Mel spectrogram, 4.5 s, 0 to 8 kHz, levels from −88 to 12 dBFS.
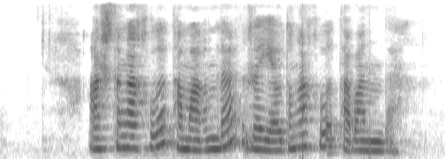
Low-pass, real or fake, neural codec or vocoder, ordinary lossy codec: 7.2 kHz; real; none; AAC, 32 kbps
